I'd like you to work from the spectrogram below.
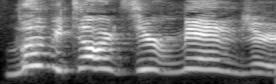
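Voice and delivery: loud indignant demand for the manager. Retold or imitated. Offended customer demanding the manager, loud. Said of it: "And she was like".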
